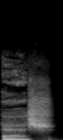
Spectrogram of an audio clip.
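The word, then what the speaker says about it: Æ: said it's the unknown X AE is pronounced ash so obviously the kid's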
